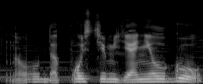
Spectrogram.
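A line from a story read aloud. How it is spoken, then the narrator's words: Irritated grumble. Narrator (Russian): раздраженно проворчал Макфин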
